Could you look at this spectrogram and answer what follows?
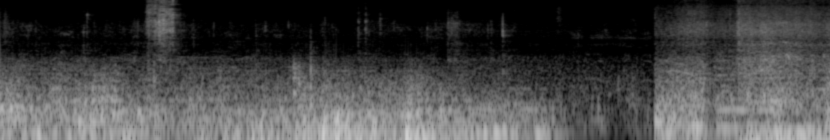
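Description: Wind, crashing waves and rumbling thunder surround a sailing ship caught in a storm at sea in Assassin's Creed III: Liberation. The din stays dense and continuous, broken by a brief lull before it surges back.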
